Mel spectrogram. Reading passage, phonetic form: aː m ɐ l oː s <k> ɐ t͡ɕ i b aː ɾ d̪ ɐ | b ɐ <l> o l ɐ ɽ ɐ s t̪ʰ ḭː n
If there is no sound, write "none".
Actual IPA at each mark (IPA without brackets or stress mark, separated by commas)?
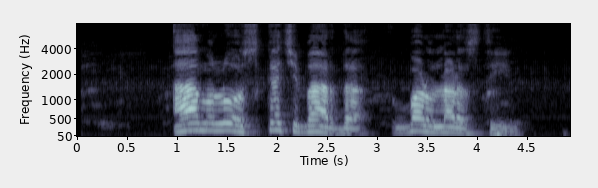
k, ɽ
